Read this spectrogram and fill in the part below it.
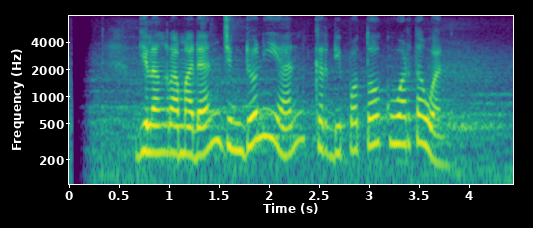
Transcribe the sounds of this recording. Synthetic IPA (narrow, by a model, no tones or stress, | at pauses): ɡilaŋramadand͡ʒɨŋdoniankɨrdipɔt̪ɔkuwart̪awan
